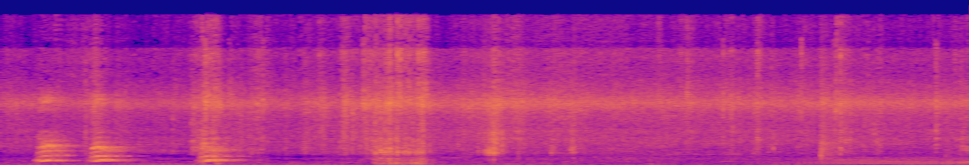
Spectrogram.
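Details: Matted Shih Tzu, angry during grooming, yaps three times in quick succession, then a rustling, scraping noise follows and a low mechanical hum runs throughout.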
